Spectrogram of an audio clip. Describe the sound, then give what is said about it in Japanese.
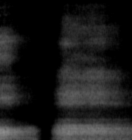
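Slow, deep human breathing: two long, airy breaths separated by a brief silent pause, each a soft, steady rush of air, fairly loud and heard alone. “このままゆっくり深呼吸してみようか”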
